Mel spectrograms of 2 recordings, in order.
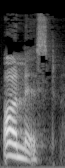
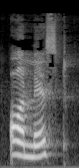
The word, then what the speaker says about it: honest: is a consonant but when we are pronouncing this word it is giving the sign of a sound of a vowel so we will write an and honest man we are pronouncing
